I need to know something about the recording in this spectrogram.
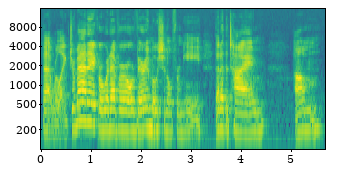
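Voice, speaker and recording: A woman's voice: medium pitch, steady tone, moderate pace, a bit bright. Chatty woman, laughing often. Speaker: guest writer. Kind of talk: casual podcast chat.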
